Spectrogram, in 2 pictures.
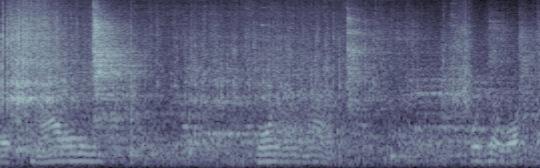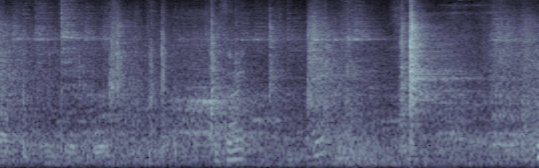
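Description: Indistinct voices in a large, echoing livestock barn, with several sharp clanks of feed buckets and steel pen panels, the loudest near the end.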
